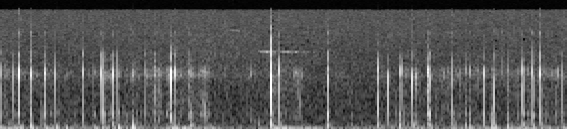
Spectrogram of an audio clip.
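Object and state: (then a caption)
Plastic bag of gel beads. A small clear plastic bag filled with teal gel beads is held in both hands and tapped and scratched with long blue nails. The beads squish and shift inside the flexible, full bag. The result is a quick run of soft, muffled, close-up taps and crinkly scratches with a low squishy body and brief bright ticks.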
